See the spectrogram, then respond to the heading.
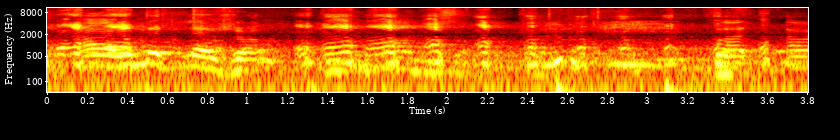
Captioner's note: laughing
